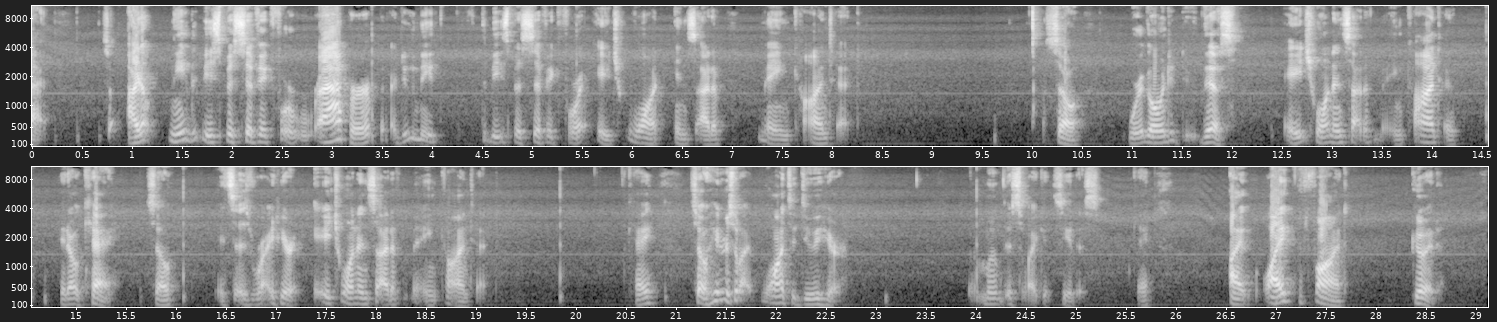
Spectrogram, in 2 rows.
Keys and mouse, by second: 3.2 click, 14.4 click, 19.6 click, 23.8 click.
